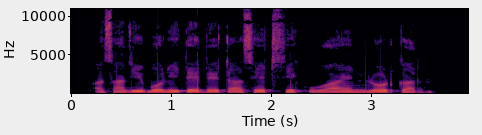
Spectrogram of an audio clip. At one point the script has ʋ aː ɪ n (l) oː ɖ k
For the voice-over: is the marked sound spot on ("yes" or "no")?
yes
